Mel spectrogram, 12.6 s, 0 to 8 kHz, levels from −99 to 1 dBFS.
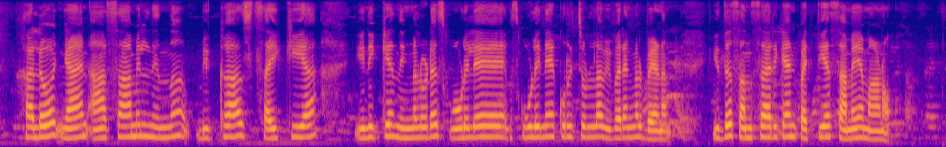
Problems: background conversations at intervals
